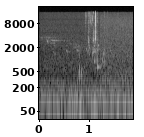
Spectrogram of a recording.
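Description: A green frog splashes into a pond, a brief, small watery plop about midway through, set against a low, steady outdoor background rumble.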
